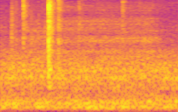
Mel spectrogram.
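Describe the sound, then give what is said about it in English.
A motorcycle right next to the speaker rumbles steadily and loudly for under a second, a deep low drone with a brief hissy burst near the start and no voices. “There's a motorcycle next to me right now, so...”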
